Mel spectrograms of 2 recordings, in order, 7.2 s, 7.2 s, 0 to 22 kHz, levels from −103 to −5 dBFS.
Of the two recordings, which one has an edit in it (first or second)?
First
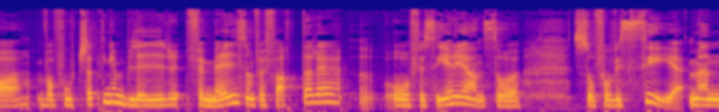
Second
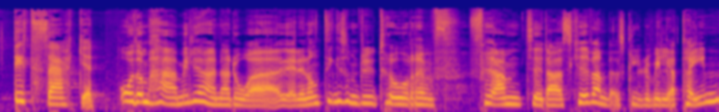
second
